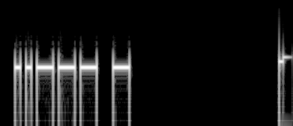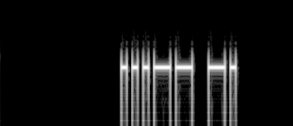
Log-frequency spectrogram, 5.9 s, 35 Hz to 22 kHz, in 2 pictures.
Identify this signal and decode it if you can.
Morse code, heard as a keyed tone, about 22 wpm, 700 Hz. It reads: 2T 3N
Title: Common Cut Numbers - 2-Digit 22wpm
